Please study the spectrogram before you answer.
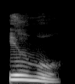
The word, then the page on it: ilmu: indonesian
